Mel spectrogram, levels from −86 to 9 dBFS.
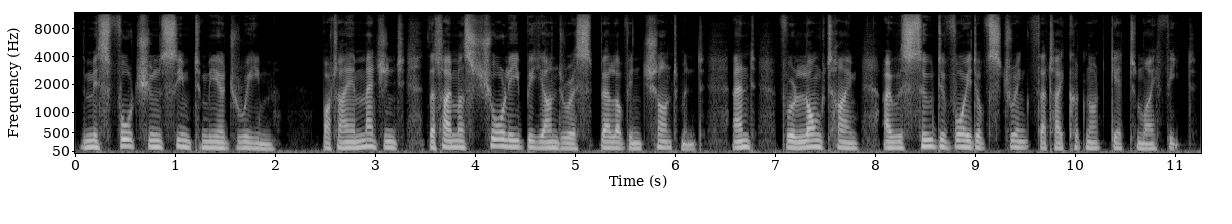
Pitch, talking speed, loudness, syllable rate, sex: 135 Hz, 210 wpm, -20 LUFS, 5.3 syllables/s, male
